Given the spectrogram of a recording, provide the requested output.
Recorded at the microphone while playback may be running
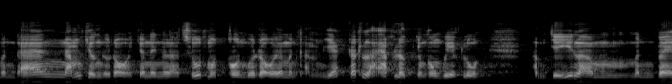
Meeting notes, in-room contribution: none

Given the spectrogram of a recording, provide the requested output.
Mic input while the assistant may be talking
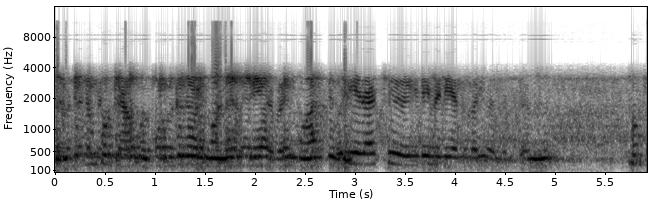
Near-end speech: present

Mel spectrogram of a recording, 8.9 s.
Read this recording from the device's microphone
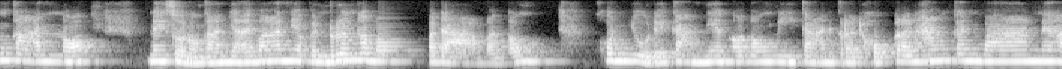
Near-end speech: none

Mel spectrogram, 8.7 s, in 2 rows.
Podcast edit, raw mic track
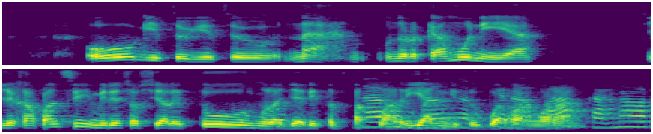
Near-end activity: present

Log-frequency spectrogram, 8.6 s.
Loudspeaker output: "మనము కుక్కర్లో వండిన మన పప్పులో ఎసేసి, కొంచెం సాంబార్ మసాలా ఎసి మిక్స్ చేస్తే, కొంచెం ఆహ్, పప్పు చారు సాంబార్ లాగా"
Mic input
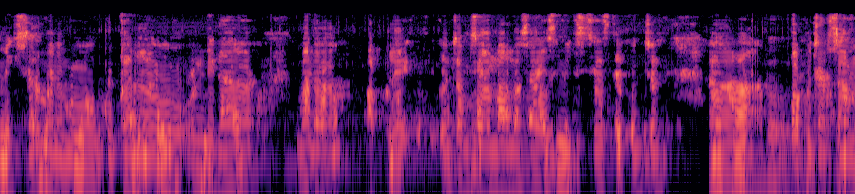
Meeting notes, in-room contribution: present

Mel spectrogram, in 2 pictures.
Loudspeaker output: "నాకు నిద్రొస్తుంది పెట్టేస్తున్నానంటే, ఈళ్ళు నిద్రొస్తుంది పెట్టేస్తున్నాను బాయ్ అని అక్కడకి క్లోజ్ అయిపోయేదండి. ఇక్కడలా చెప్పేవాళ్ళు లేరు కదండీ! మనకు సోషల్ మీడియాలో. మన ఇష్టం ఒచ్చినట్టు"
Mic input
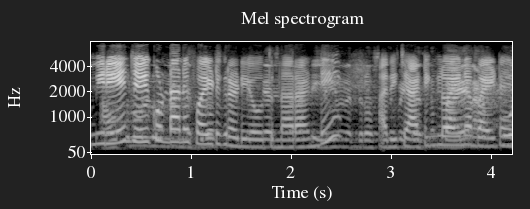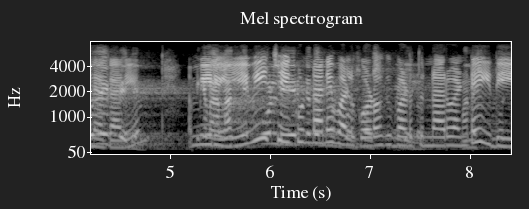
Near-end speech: present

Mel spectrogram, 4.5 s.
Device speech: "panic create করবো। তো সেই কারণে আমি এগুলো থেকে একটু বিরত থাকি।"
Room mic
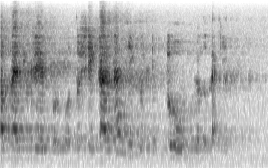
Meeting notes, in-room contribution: none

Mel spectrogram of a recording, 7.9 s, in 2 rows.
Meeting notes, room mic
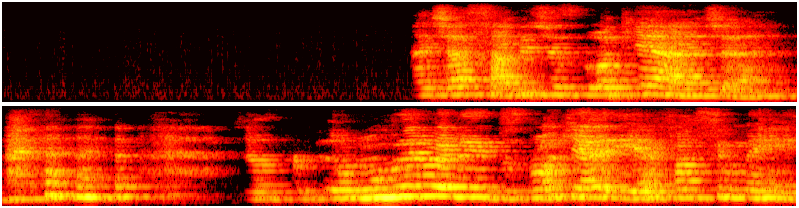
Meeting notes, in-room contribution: present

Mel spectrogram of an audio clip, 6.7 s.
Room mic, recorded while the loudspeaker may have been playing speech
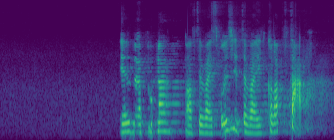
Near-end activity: present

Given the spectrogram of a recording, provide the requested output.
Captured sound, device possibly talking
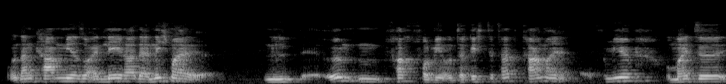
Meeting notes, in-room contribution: none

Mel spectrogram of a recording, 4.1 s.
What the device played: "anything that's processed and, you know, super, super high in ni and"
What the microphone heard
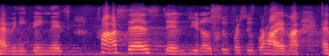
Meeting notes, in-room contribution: none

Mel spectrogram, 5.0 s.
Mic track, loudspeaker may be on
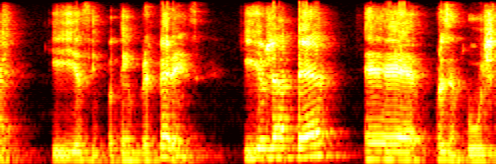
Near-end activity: none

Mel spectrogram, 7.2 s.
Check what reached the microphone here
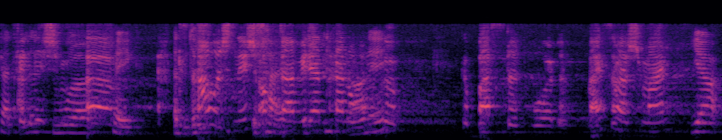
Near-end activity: present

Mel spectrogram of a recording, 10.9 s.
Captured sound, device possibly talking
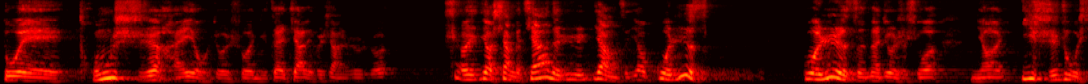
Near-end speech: present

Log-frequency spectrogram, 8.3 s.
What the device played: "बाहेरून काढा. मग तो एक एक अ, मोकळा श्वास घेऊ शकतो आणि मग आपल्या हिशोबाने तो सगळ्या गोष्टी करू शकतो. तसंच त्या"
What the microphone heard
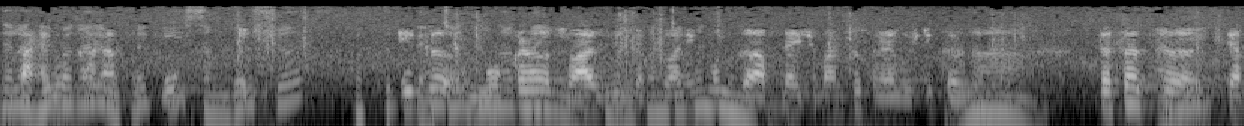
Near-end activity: present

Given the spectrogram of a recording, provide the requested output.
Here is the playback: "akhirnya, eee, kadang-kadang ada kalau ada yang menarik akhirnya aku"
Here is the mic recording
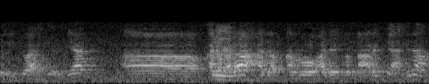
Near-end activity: present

